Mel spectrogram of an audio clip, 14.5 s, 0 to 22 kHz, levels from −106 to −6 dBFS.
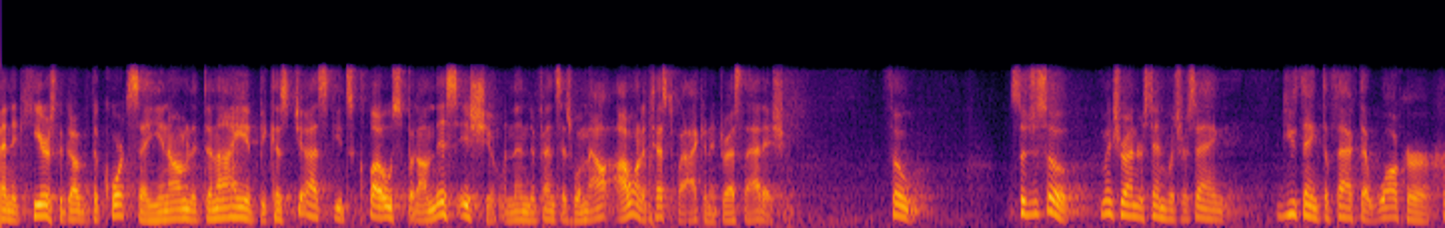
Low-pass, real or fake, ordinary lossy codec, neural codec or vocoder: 7.2 kHz; fake; Opus, 32 kbps; codec, 16 kHz, about 1 kbps, DyCAST, with the encoder's durations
